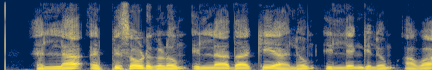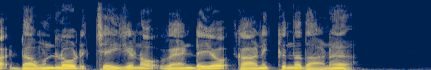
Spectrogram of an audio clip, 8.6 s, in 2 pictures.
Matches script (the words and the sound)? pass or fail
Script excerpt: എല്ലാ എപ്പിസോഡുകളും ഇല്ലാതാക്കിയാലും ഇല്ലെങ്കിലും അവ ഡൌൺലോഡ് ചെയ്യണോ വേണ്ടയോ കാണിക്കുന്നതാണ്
pass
